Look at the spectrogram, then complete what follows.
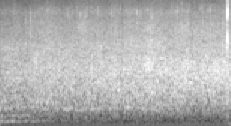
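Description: An audience applauds for God during a sermon, with steady, dense clapping, a loud continuous patter of many hands that holds evenly for the whole stretch, with no voices heard over it.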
